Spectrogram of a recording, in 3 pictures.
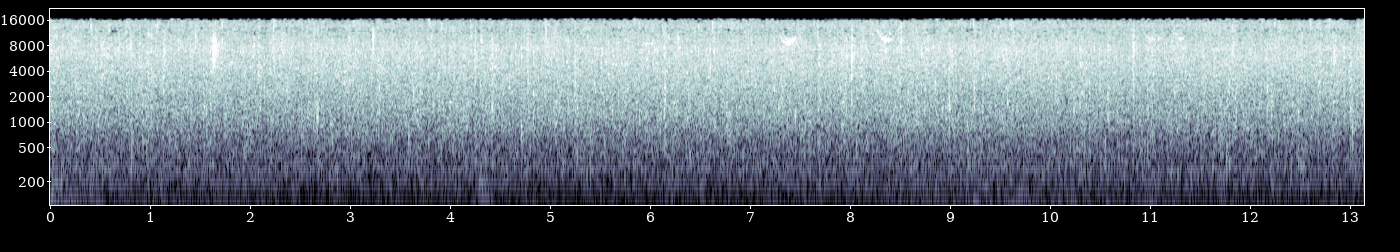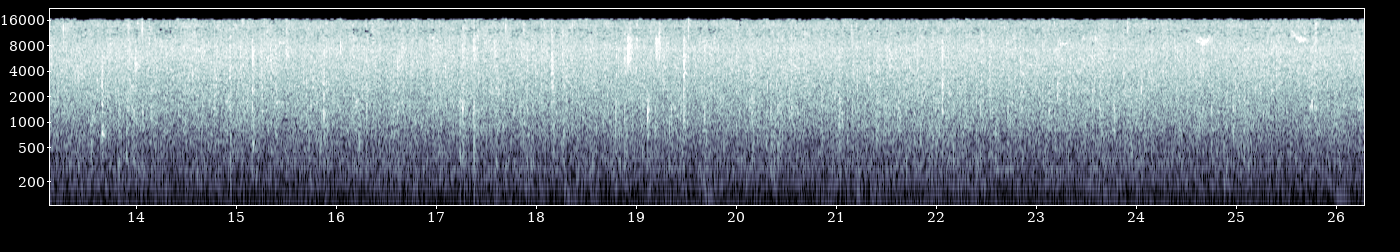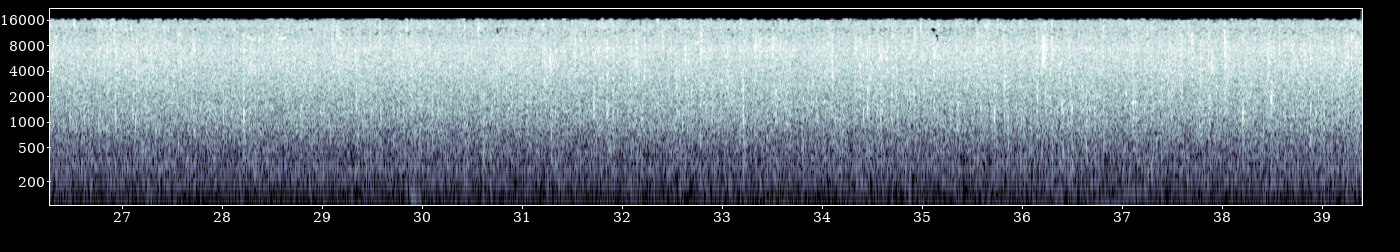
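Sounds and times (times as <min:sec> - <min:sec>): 
heavy rain falling on a roof in daytime: 0:00.0 - 0:39.3.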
